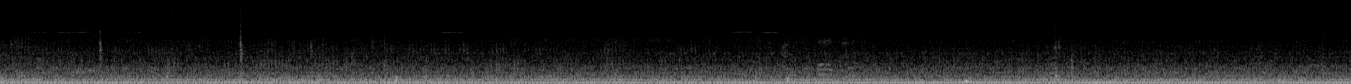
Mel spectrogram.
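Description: A busy street murmurs with distant voices and traffic.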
